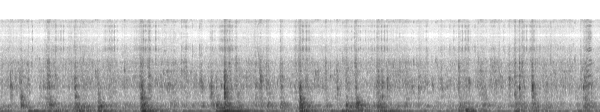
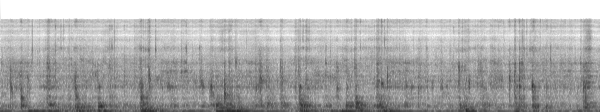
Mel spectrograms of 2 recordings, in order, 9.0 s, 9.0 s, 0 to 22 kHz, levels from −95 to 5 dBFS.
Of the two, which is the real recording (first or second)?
first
